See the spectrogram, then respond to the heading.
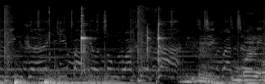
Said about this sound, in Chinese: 喝酒， 对， 来干杯！ 来 。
